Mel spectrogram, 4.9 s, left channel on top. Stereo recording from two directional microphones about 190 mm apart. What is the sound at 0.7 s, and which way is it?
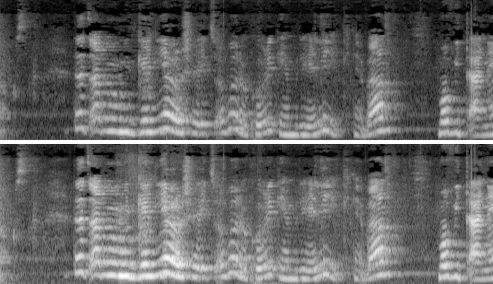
Speech, 60° right (ahead or behind).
